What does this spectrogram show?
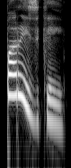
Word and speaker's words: Паризький: б вийти слово Паризький однак знаємо що приголосні г ж зливаються із с і змінюються на з тому і вимовляємо і пишемо Паризький виняток коли г не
